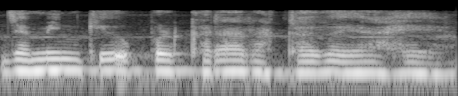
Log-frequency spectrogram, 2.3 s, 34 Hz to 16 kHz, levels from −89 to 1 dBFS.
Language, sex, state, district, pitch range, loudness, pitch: Hindi, female, Arunachal Pradesh, Lower Dibang Valley, 155-170 Hz, -15 LUFS, 160 Hz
